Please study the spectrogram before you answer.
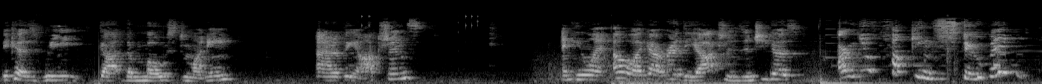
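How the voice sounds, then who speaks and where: Woman, casual storyteller, animated, rambling, acts out quotes, echoey room, audible background noise. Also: mid-range voice, unhurried. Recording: roomy, distant mic, steady background noise.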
